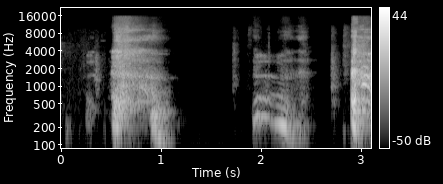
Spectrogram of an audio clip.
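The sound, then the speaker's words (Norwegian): A person coughs and sputters after swallowing coffee the wrong way: two harsh, strained bursts with a gap between, then a sharp third cough cut off at the end. “Svelga kaffen feil.”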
